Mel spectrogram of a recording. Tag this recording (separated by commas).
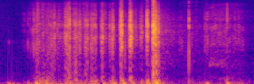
Domestic sounds, Scissors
